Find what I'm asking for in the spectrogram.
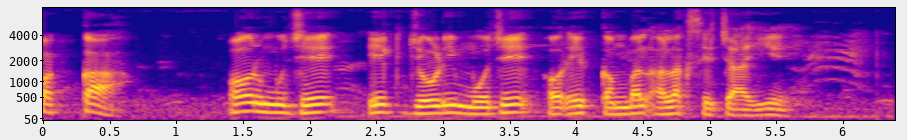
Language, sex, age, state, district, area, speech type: Hindi, male, 30-45, Uttar Pradesh, Mau, urban, read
